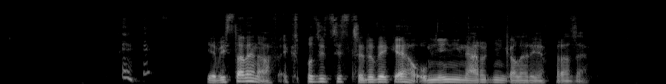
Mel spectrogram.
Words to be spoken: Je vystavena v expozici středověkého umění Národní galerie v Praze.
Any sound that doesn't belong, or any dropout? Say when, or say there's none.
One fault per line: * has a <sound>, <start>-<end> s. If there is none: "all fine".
* has a laugh, 1.2-1.7 s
